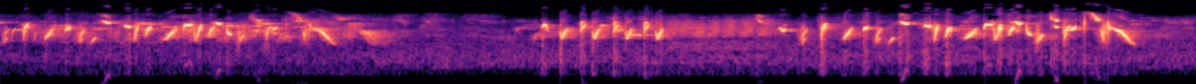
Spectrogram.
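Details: Goldfinch song, a fast jumble of liquid twitters and sharp buzzy chirps delivered in three close bursts with a brief gap, high pitched throughout and without background noise.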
